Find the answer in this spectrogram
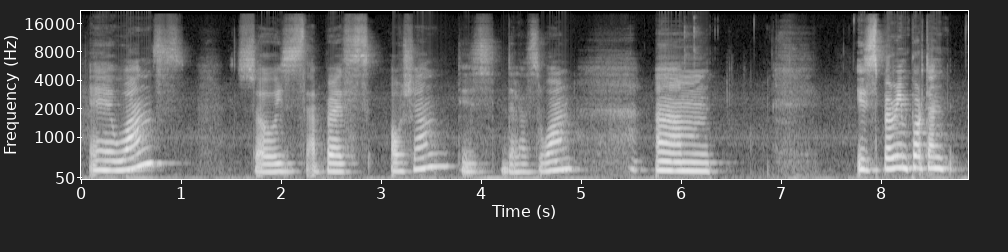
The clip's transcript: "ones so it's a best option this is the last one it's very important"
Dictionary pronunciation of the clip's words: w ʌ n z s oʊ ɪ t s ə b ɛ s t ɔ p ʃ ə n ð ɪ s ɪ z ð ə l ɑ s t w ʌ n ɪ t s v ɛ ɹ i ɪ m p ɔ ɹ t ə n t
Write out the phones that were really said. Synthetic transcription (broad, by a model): w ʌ n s s oʊ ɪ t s ə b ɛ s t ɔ ʃ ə n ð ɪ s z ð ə l ɑ s t w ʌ n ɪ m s v ɛ ɹ i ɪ m p ɔ ɹ t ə n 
